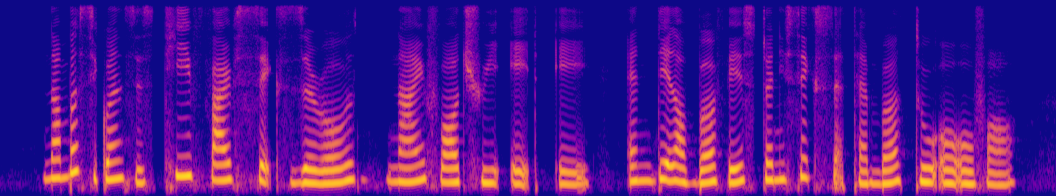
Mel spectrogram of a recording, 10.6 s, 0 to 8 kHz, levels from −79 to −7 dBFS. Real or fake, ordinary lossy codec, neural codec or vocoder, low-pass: real; none; none; 7.2 kHz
